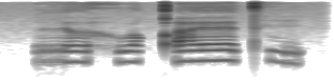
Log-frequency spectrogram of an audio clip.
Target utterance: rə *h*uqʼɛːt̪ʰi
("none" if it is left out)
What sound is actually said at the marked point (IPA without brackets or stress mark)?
h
